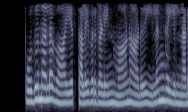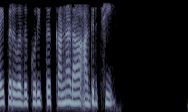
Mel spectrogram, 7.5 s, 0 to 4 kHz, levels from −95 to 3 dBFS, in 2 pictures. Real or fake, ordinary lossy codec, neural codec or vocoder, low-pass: real; MP3, 24 kbps; none; 3.6 kHz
